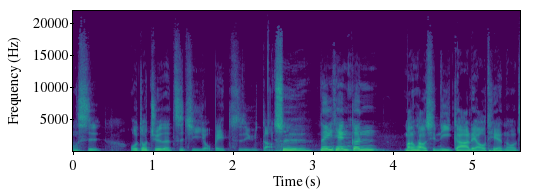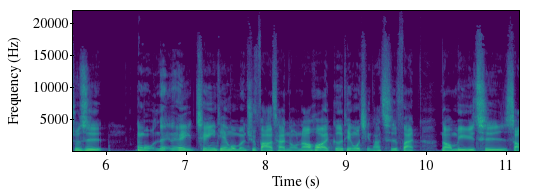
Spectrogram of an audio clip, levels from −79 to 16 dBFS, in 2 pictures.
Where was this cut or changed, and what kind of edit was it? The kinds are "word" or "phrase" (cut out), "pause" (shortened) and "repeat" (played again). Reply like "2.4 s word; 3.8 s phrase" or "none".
6.2 s pause

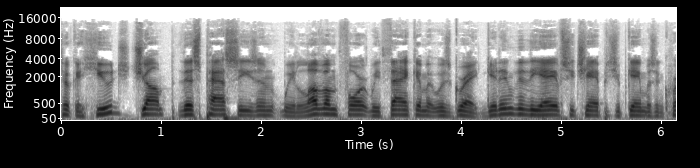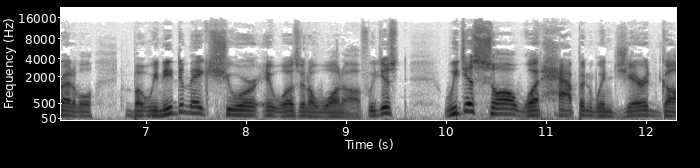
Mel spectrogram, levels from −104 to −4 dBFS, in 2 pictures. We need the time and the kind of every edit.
none

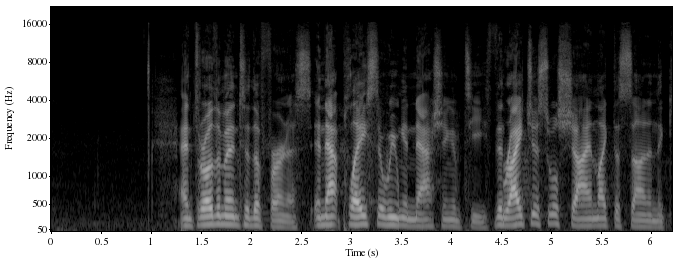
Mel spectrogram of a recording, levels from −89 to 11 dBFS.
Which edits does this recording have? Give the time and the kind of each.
2.1 s word; 3.5 s word; 4.5 s word

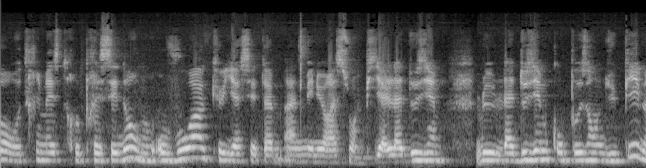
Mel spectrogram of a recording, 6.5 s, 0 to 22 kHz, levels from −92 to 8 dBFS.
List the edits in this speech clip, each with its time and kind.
4.8 s word

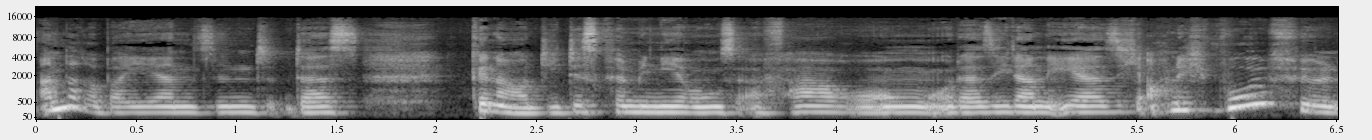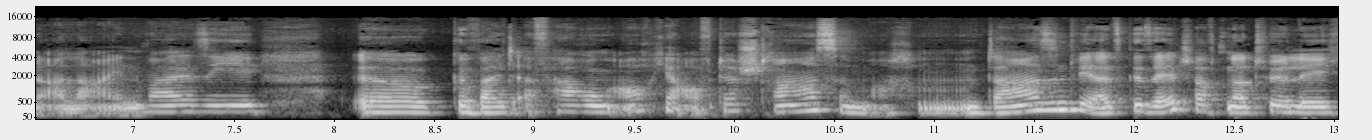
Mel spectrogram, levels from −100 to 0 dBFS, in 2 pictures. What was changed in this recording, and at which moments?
none

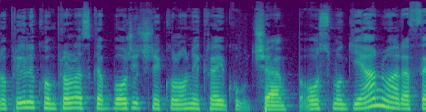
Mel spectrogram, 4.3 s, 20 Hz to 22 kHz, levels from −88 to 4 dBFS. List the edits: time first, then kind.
2.3 s word

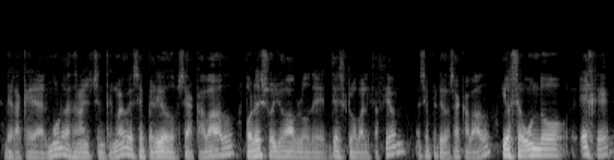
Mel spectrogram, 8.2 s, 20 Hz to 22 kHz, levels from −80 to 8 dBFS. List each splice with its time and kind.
3.2 s pause; 6.6 s pause

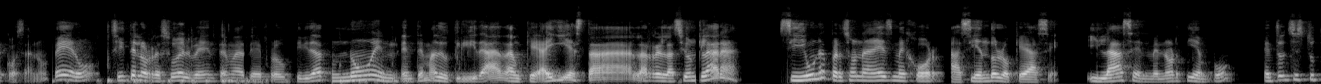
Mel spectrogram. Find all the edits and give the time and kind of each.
2.4 s word; 3.3 s word; 7.0 s word

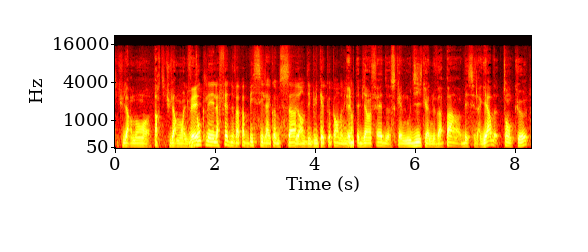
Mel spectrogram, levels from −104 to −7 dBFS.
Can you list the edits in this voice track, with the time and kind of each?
3.1 s word; 3.6 s word; 4.1 s word; 4.8 s word; 5.1 s word; 6.1 s word

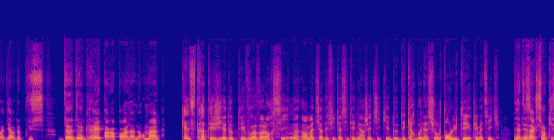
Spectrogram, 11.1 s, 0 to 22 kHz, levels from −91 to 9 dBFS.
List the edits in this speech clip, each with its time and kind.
8.8 s word; 9.4 s phrase

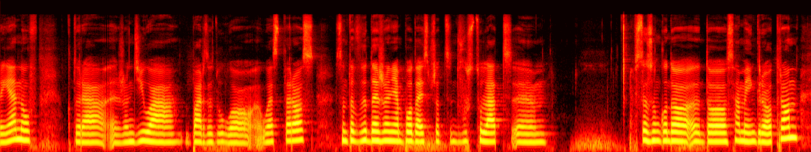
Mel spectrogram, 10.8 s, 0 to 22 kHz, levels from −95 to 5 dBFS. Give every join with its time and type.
none

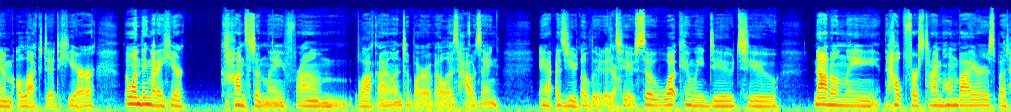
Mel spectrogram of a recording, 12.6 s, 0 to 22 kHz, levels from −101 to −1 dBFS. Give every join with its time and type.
4.4 s word; 7.2 s word; 11.1 s word

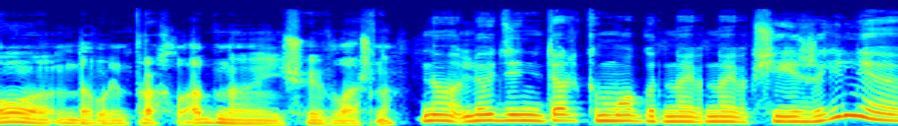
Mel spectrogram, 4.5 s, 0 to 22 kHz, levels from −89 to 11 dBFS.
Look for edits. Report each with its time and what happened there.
3.5 s repeat

